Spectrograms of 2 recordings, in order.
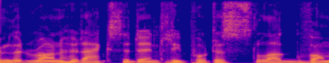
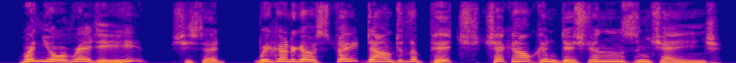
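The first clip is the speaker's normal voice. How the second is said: brisk Angelina; 9 semitones higher than usual. A narrator's reading.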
